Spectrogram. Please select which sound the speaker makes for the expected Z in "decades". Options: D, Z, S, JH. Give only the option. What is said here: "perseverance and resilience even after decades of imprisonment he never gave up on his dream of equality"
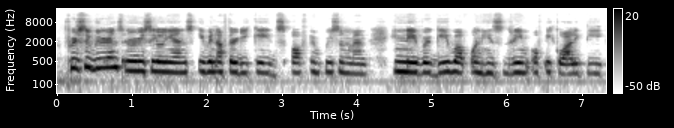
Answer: S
